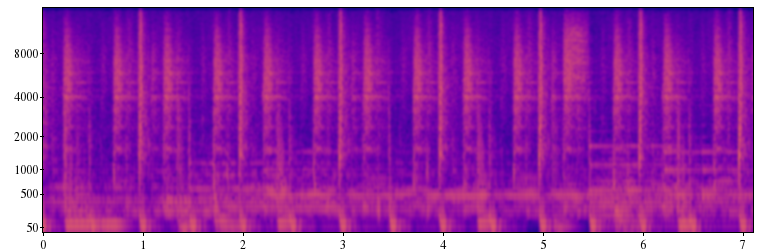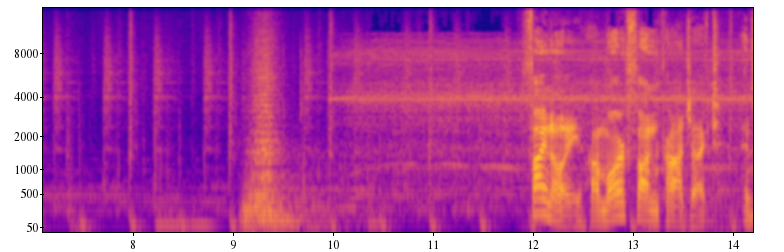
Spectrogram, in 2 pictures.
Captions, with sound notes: (Sound of drill whirring.) Finally, a more fun project:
